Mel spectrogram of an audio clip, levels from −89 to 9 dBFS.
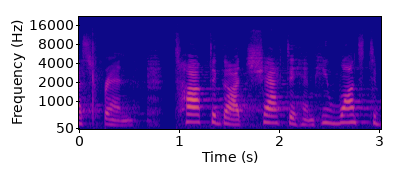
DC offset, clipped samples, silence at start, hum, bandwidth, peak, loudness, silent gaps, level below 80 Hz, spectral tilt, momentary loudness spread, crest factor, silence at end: under 0.1%; under 0.1%; 0 s; none; 17 kHz; -22 dBFS; -42 LUFS; 0.93-0.97 s; under -90 dBFS; -3 dB/octave; 16 LU; 22 dB; 0 s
